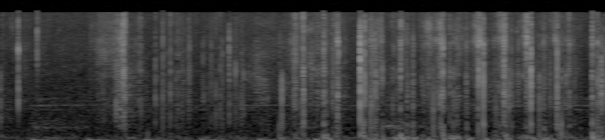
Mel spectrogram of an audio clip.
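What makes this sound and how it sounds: A pink vinyl eye mask filled with gel beads is held in front of the microphone and tapped, scratched and squished with long blue nails and fingertips. The result is a quiet, irregular stream of crinkly, crackling taps and scratches with bright, sharp clicks.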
